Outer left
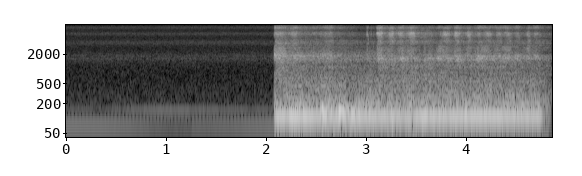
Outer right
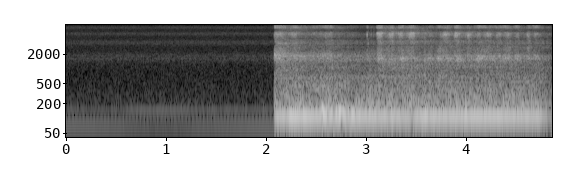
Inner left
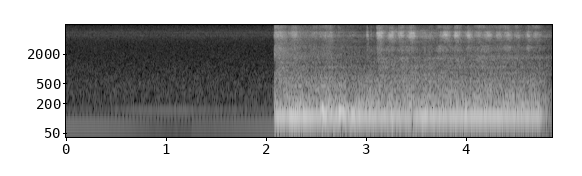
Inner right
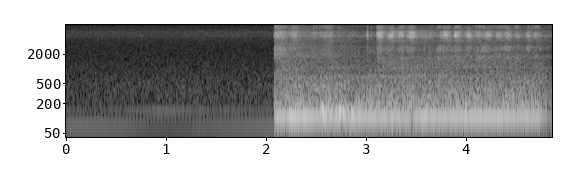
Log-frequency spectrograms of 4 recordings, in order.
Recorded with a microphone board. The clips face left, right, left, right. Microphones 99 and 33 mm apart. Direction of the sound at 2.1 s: 5° right (ahead or behind).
